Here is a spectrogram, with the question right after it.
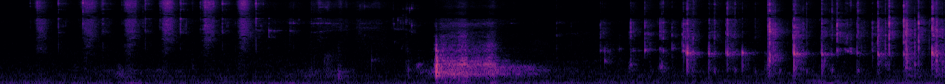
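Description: Fingernails tap slowly on a small, hollow purple glass perfume bottle with a label and a red cap, striking both the glass and the cap. Quiet, bright clicks with almost no ring come in uneven clusters, broken near the middle by a second-long rushing, hissing sound. After a short pause, the tapping resumes at a quicker pace.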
